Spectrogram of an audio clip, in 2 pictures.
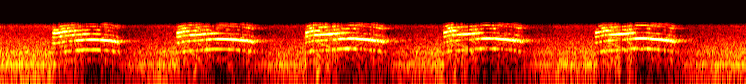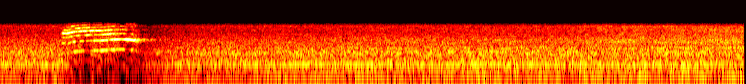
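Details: Peacock screaming: six loud, wailing calls come about every one and a half seconds. Each arches up and falls back, and the harmonics are rich. Steady hissing background noise follows.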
